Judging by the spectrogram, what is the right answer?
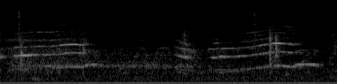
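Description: A cat meows several times at close range in a quiet room, with short drawn-out calls coming in uneven bursts.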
